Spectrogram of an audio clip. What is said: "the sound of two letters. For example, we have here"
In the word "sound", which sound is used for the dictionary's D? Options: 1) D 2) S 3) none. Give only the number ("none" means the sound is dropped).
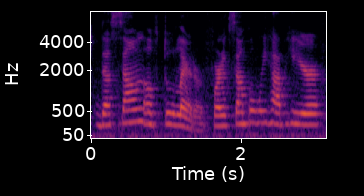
1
